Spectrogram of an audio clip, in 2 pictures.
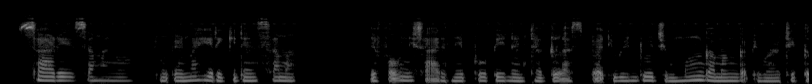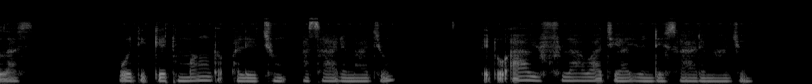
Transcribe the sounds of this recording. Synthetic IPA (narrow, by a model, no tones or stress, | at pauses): saːɾɛzamanɔɗumɓɛmaɦiɾɛɡidansama | ɓɛfa̰wnisa̰ɾɛmɛbːɔbɛnantaɡla̰sɓɛwa̰ɗiwindoːd͡ʒimaŋɡamaŋɡaɓɛwaːtiɡla̰s | wodiɡɛtmaŋɡaɓaled͡ʒumhasaɾɛmad͡ʒum | ɓɛ̰ɗɔ̰ʔawiflawad͡ʒiajɔndɛsaɾɛmad͡ʒum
